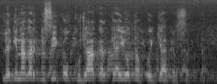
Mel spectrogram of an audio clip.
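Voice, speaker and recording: A man preaching a sermon to a live audience, fervent and emphatic, often tossing rhetorical questions to the listeners. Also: fairly even intonation. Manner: fervent, rises to high emphatic peaks, rhetorical asides to the audience. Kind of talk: impassioned sermon. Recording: crowd audible around live sermon.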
